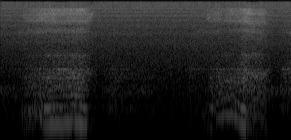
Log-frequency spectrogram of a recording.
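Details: Two rough, low, fluttering breath sounds about four seconds apart with quiet pauses between, in a small room: snoring during sleep, and someone then says to stop snoring.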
